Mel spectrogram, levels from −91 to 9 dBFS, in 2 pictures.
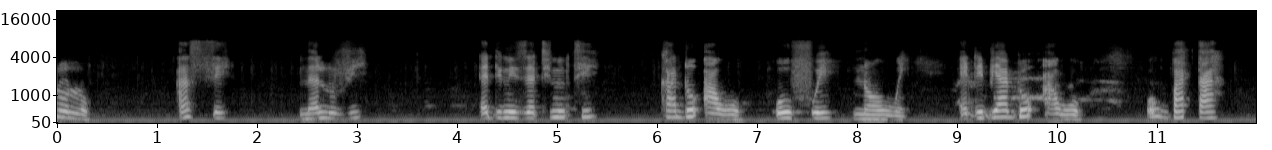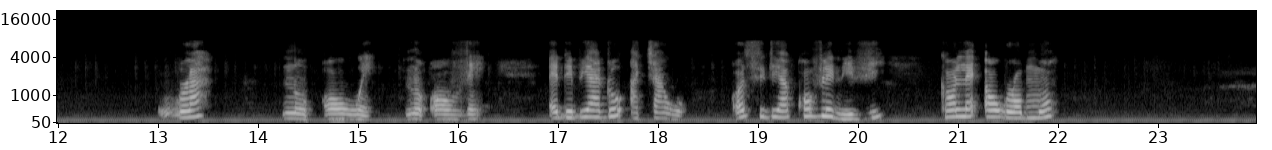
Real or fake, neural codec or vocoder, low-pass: fake; codec, 16 kHz, 6 kbps, DAC; 7.2 kHz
